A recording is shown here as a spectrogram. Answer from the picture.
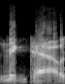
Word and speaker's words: MGTOW: And the sort of weird, awkward acronym MGTOW that people now pronounce it MGTOW, so that's how you identify them easily.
